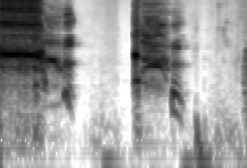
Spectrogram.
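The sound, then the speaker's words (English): Two harsh, loud coughing bursts separated by a brief pause, the second trailing into a short wheezy catch, as someone coughs after water went down the wrong pipe. “The water went down the wrong pipe.”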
